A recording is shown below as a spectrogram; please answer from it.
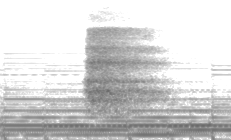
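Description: A woman breathing out audibly through her mouth for about a second, starting about a second in, over soft ambient meditation music with steady held tones.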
